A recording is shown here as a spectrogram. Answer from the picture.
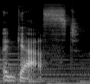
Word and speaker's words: aghast: Instagram at cast underscore aghast remember there's a silent h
